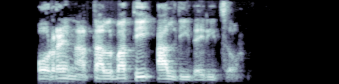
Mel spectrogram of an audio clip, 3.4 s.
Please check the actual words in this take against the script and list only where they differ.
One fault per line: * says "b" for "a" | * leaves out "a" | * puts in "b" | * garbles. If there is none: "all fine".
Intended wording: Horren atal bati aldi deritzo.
all fine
